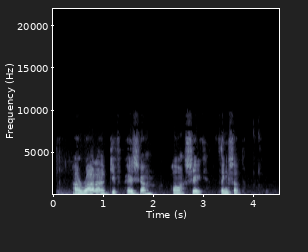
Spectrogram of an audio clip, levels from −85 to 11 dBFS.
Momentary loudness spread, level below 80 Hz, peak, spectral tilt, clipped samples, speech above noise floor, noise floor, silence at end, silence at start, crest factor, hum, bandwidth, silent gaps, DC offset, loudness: 12 LU; -46 dBFS; -2 dBFS; -7 dB/octave; under 0.1%; 45 dB; -60 dBFS; 0.8 s; 0.4 s; 16 dB; none; 7.6 kHz; none; under 0.1%; -17 LUFS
